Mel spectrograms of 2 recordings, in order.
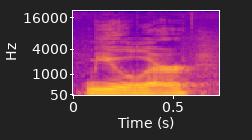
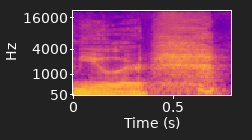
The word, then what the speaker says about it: Mueller: Mueller, spelled Mueller. Half half people pronounce it Miller, half the people pronounce it Mueller.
